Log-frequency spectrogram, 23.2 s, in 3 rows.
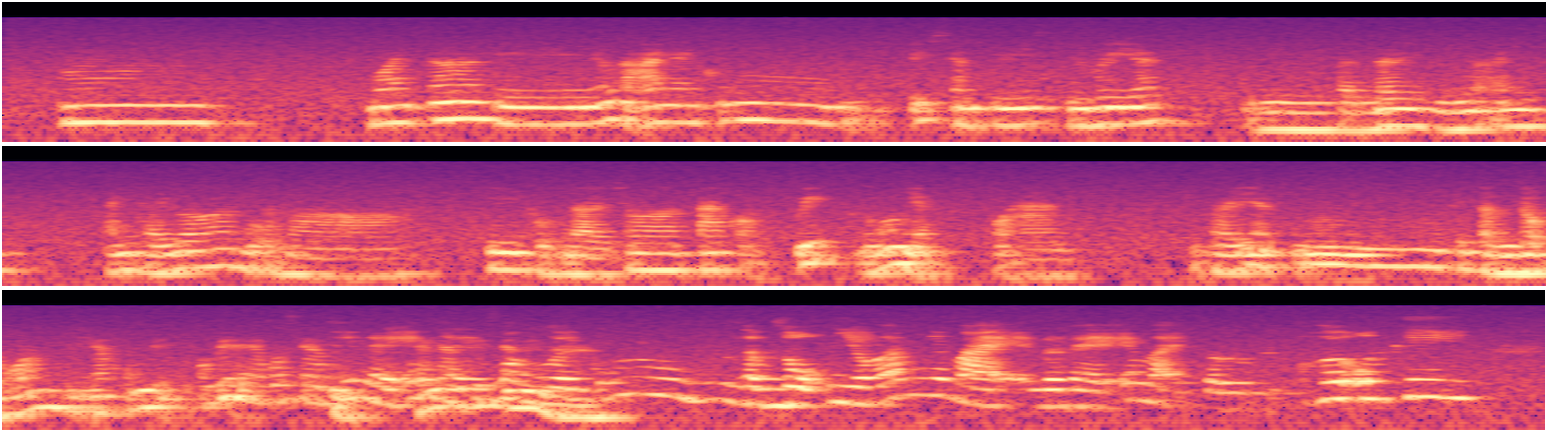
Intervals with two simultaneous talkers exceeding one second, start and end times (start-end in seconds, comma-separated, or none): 17.0-18.5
